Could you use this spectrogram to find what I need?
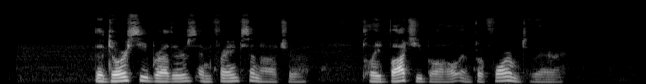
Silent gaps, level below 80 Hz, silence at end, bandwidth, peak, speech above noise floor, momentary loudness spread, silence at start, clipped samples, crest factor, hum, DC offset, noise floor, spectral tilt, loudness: none; -76 dBFS; 0.9 s; 11.5 kHz; -4 dBFS; 45 dB; 21 LU; 0.95 s; under 0.1%; 20 dB; none; under 0.1%; -69 dBFS; -6.5 dB/octave; -23 LUFS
